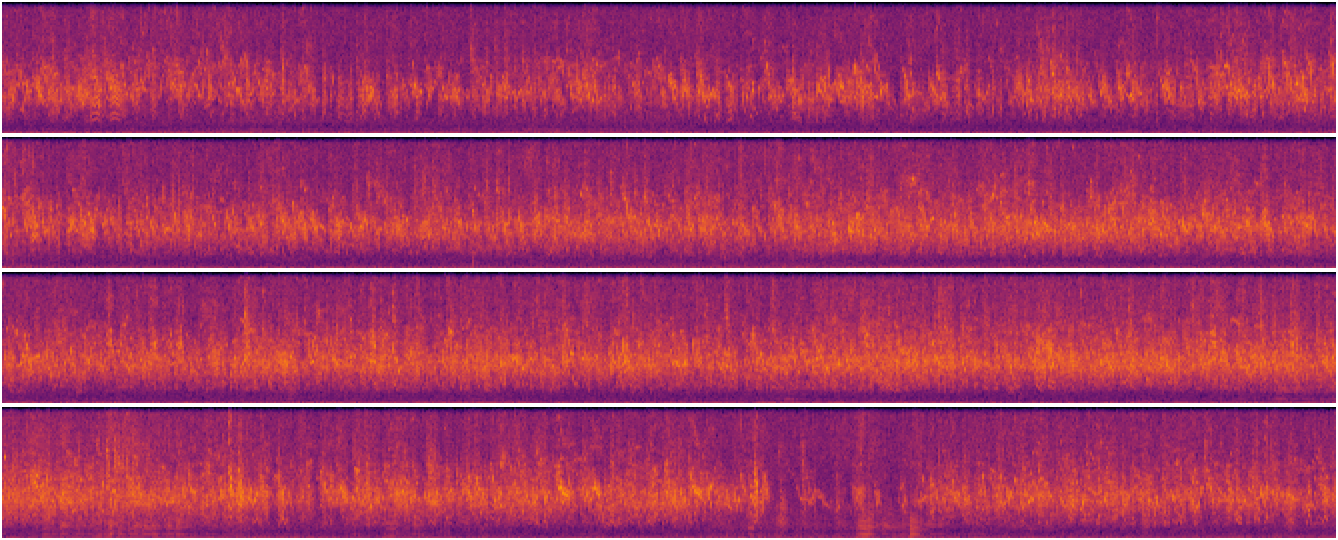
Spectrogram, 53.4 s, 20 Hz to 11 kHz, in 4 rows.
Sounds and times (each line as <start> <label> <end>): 0.0 various birds 53.3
